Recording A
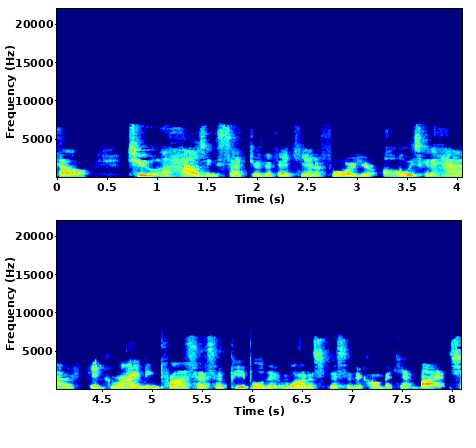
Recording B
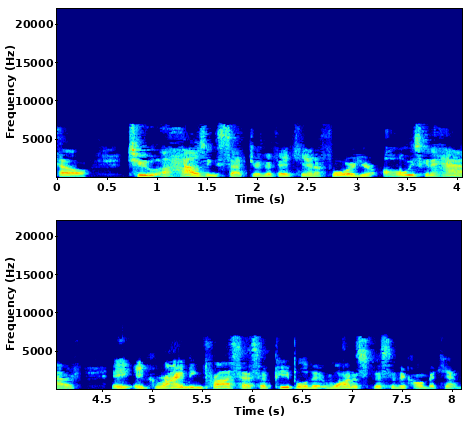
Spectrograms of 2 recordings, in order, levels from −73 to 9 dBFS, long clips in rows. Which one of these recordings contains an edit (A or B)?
A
